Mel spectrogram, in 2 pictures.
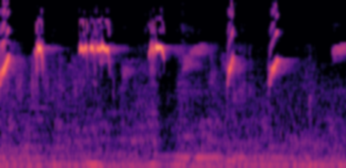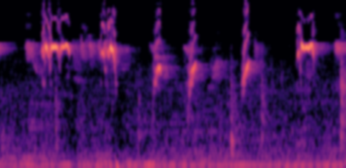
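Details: Canary singing in the lively 'gacor ngobra' chattering style, used as master song for training magpie robins: short, very high, sharp whistled notes and slurred chips repeated about twice a second, with a faint low hum beneath.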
